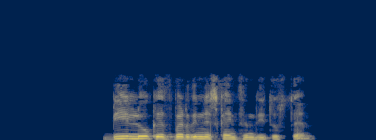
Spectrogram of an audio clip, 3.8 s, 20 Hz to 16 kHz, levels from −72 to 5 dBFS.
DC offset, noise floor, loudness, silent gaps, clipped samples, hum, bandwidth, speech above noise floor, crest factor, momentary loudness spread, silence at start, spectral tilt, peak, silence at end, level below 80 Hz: under 0.1%; under -90 dBFS; -15 LUFS; none; under 0.1%; none; 7.6 kHz; over 75 dB; 16 dB; 11 LU; 1.05 s; -5.5 dB/octave; -2 dBFS; 0.65 s; -60 dBFS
